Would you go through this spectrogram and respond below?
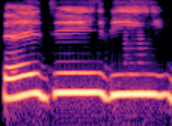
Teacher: जीम पे देखे कलकला करेंगे और री को आपने 2 काउंट पढ़ना है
